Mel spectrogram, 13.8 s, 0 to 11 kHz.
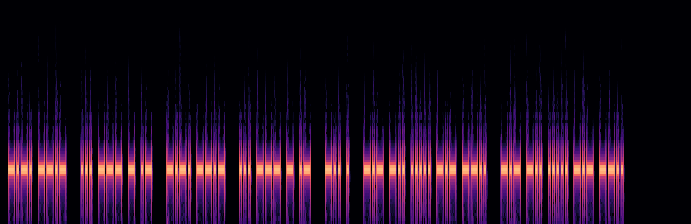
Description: Morse code, heard as a keyed tone, about 28 wpm, 700 Hz. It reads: CQ SOTA CQ SOTA DE KD5KZ KD5KZ
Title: SOTA QSO Practice 28wpm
